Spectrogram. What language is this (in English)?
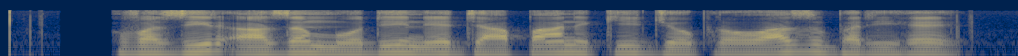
Urdu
